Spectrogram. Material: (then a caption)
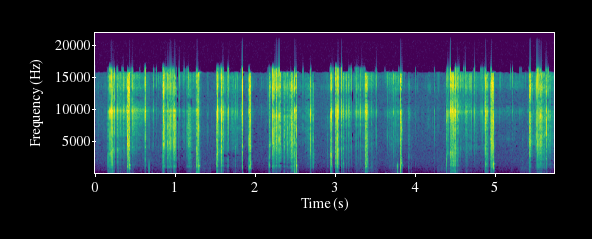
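Polystyrene foam. Wooden toothpicks scratch a hollow, octagonal white polystyrene foam food container. The result is a run of short, bright, squeaky scrapes and crackly rasps with a high whine on top, separated by brief silences, with almost no low end.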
